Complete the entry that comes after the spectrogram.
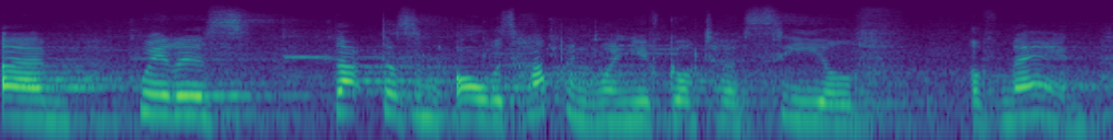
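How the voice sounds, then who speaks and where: Noticeable background noise surrounds a high-pitched woman with a Scottish accent and ordinary pitch variation. She talks fairly slowly, with long, frequent pauses. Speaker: bank technology executive. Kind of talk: panel discussion.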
